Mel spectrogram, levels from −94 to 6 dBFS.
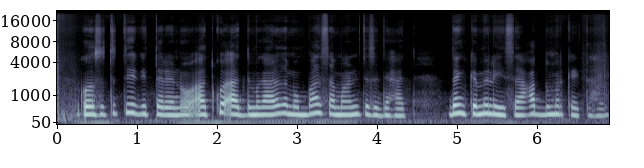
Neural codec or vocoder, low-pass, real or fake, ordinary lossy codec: autoencoder, 48 kHz, 128 numbers a frame, DAC-VAE, trained on Japanese speech; 19.8 kHz; fake; none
